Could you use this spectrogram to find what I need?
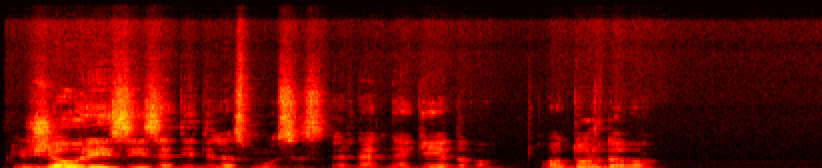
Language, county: Lithuanian, Vilnius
